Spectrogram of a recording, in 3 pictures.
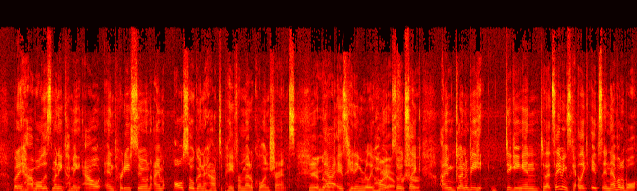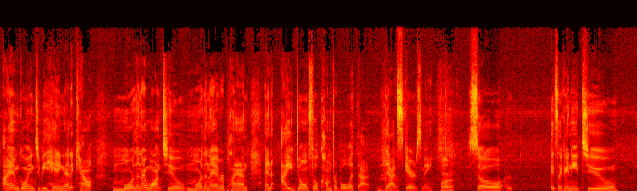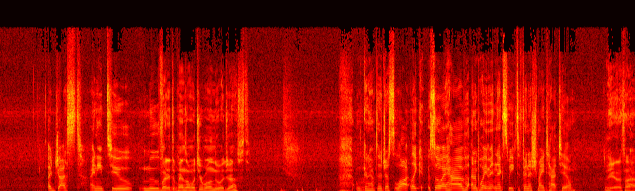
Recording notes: It's been hot, the air conditioner was on, it was never turned off during recording. Enjoy the soothing ambient noise of the air conditioner.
